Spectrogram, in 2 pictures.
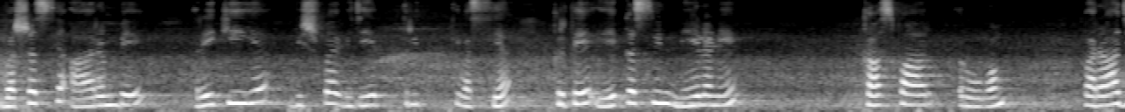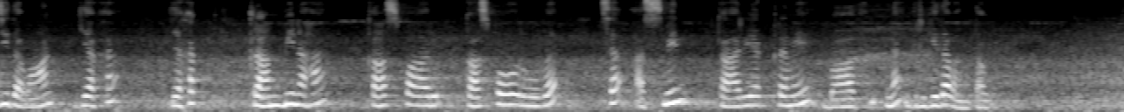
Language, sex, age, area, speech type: Sanskrit, female, 45-60, urban, read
